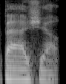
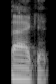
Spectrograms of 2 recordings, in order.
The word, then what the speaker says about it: Baggott: Man who spent 30 years calling me Mr. Bio. He just would never say my name Bagot correctly. You always Frenched it up a little bit.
